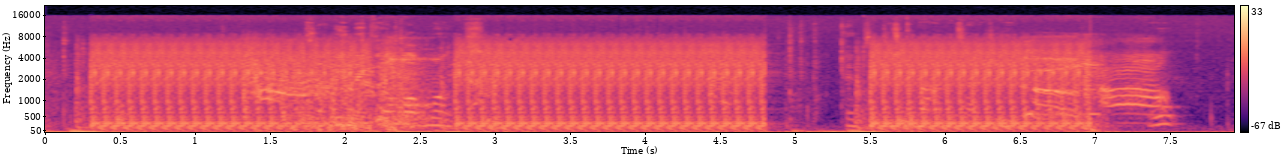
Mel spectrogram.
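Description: Automatic gunfire in Tomb Raider 2 at Barkhang Monastery, rattling in dense continuous bursts across the clip with a short break midway, with voices talking over it.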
